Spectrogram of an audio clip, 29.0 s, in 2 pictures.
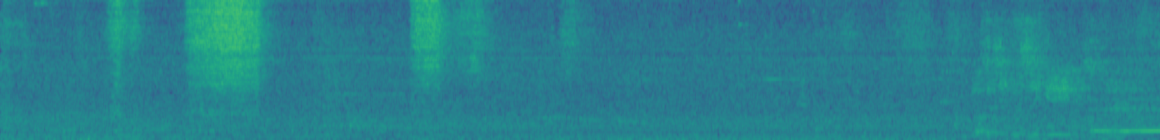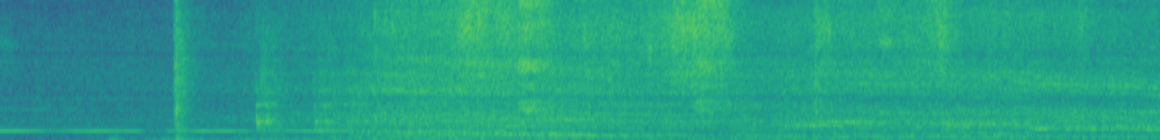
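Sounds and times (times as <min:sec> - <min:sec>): electric train whine: 0:13.4 - 0:29.0.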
